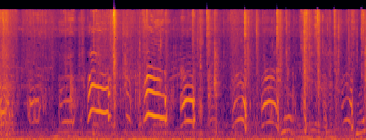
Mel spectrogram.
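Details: Hungry small puppies nursing from their mother dog give high, arched whimpers and yips, about a dozen short rising-and-falling whines in quick succession over a steady low hum.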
